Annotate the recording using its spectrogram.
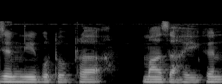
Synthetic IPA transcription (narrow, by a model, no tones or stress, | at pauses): zɯŋniɡɔtʰɔpʰɾa | mazaɦɯjɡɯn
